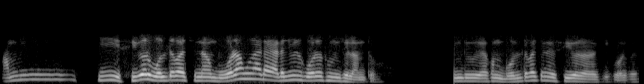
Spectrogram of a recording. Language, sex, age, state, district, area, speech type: Bengali, male, 18-30, West Bengal, Darjeeling, urban, conversation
